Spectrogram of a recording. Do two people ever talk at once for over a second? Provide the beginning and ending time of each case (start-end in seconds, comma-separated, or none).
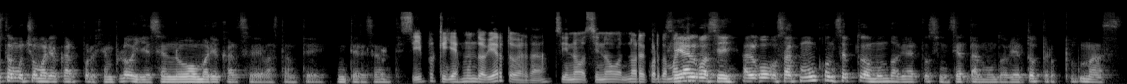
none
